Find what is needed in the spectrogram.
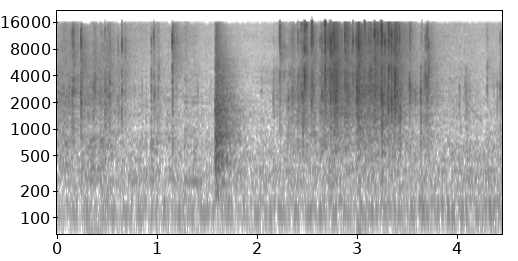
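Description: Clear plastic zip-top bag crinkling as it is handled, in irregular crackles: one sharp crackle about a second and a half in, then a denser run of crinkling until near the end.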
